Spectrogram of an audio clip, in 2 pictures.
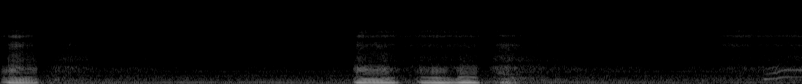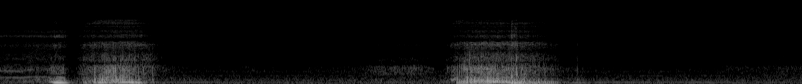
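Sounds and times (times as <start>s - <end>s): person snoring heavily: 3.5s - 5.4s, 7.3s - 9.7s, 12.0s - 13.8s.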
